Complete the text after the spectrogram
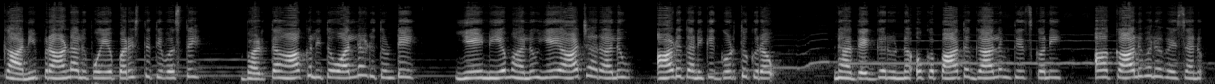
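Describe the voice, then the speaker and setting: A woman voicing a devoted, gentle but determined village wife in a moral story, with an earnest, pleading manner. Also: sits high, pitched above the performer's own voice. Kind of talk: acted moral-story dialogue.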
